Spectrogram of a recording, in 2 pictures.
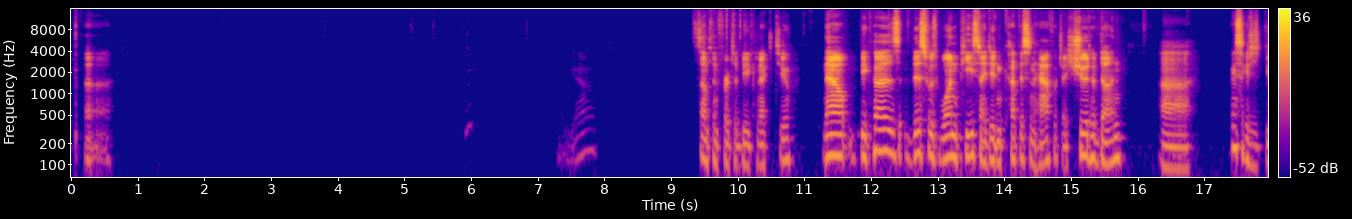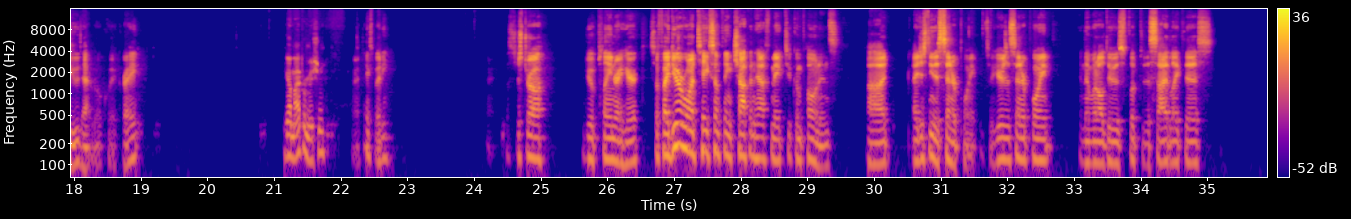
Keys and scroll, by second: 4.3 p, 7.4 space, 18.4 shift+q, 19.9 shift+q, 20.6 space, 22.3 l, 26.6 space, 29.9 l.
